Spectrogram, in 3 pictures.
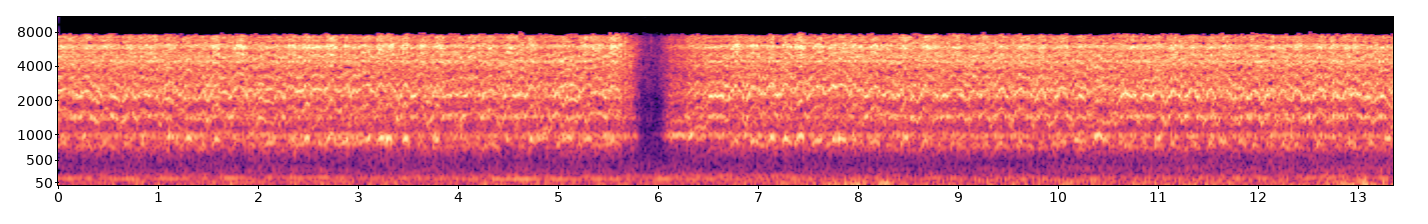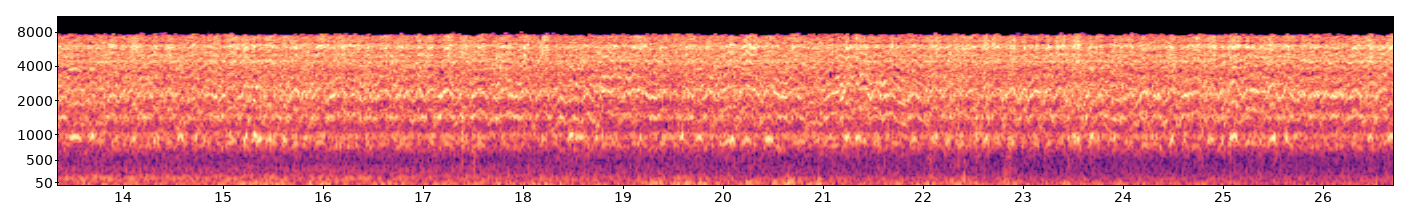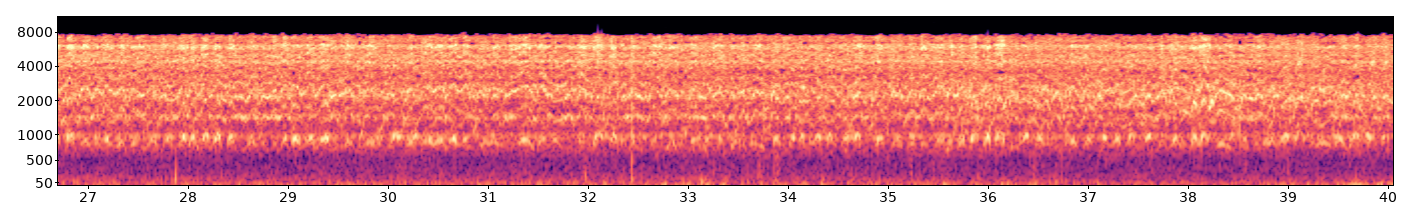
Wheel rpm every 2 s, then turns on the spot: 200, 190, 180, 140, 190, 200, 200, 190, 200, 200, 200, 200, 200, 200, 200, 200, 200, 200, 190, 190.
none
